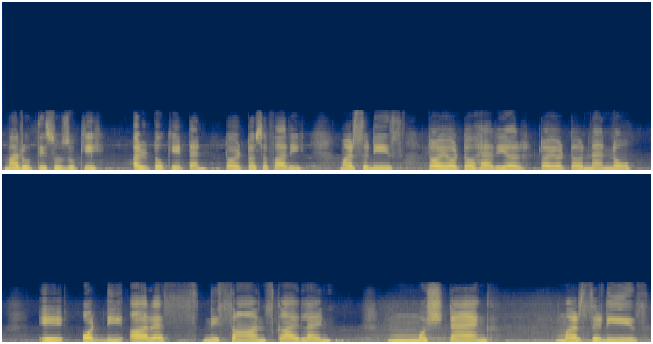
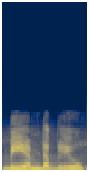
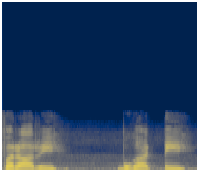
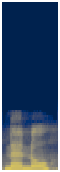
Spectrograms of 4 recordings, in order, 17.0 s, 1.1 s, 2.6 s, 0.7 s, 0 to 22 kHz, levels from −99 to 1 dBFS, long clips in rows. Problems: constant background noise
